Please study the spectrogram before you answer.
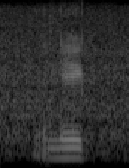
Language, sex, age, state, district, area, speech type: Marathi, male, 30-45, Maharashtra, Nanded, rural, spontaneous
